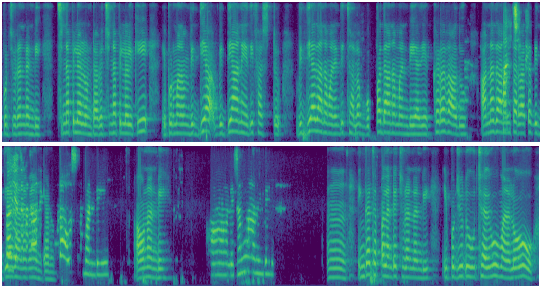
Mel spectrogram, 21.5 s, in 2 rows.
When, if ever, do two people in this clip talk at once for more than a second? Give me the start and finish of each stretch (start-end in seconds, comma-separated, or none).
10.1-11.9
